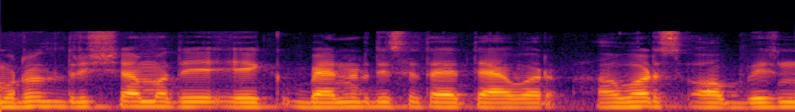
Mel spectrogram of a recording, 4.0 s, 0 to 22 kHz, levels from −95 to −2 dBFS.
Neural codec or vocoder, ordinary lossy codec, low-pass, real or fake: none; none; none; real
